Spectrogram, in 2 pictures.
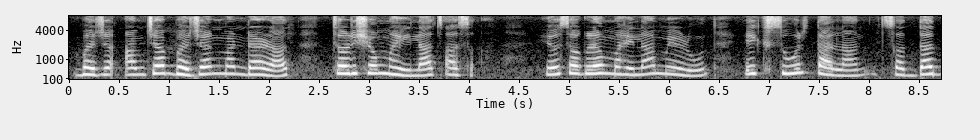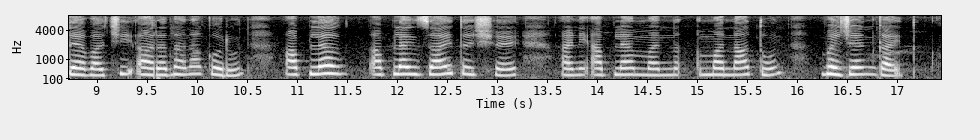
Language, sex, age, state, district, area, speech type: Goan Konkani, female, 18-30, Goa, Ponda, rural, spontaneous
